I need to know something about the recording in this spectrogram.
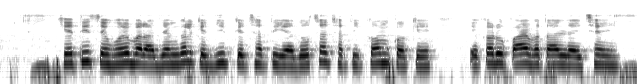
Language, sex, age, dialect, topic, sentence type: Magahi, male, 25-30, Western, agriculture, statement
